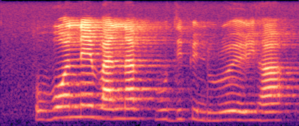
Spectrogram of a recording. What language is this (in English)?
Venda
